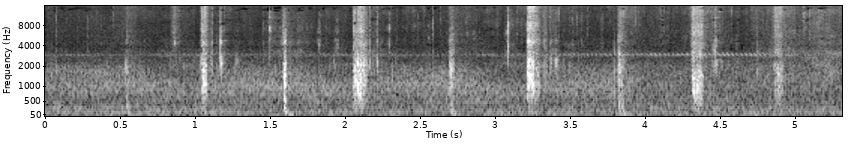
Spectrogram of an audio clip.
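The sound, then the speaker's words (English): Feet stomp on the ground to scare off coyotes during a walk through a park. Muted, fairly faint thuds fall in an even, repeated rhythm over a low steady hiss. “I'm stomping my feet and stuff to chase away coyotes.”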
